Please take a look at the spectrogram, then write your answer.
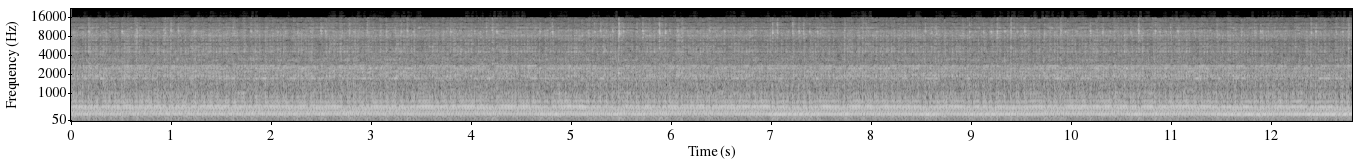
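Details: New Magnum G11 chainsaw, bought online and fresh out of the box, holds a flat, steady buzz that never climbs on throttle.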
